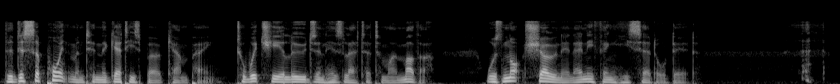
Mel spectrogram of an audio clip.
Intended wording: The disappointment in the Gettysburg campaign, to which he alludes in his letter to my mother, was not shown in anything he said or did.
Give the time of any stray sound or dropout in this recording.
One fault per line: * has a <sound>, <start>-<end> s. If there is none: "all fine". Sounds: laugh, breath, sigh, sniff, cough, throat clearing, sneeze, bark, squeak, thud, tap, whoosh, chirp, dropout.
* has a laugh, 7.8-8.3 s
